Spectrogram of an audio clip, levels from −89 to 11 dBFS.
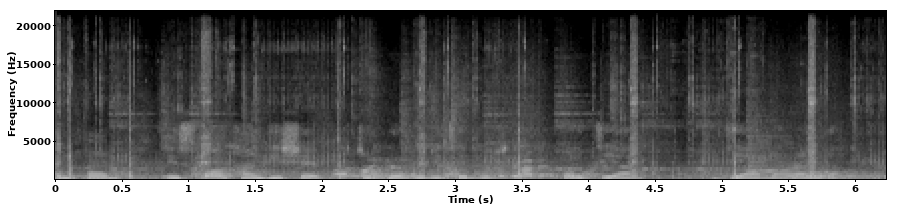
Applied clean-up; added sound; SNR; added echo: none; Telephone; 3 dB; none.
